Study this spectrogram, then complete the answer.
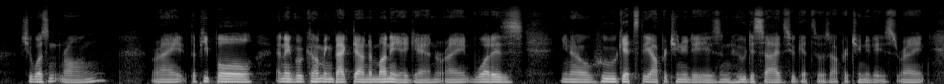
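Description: The delivery comes at a fairly quick pace with fairly even intonation. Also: man, medium pitch for a man. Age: 50s. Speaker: actor and theater producer. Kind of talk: interview. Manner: hesitant, many fillers.

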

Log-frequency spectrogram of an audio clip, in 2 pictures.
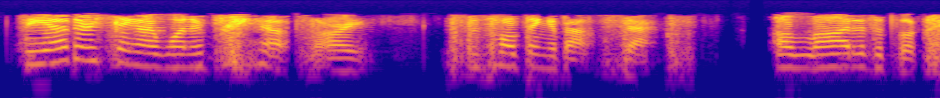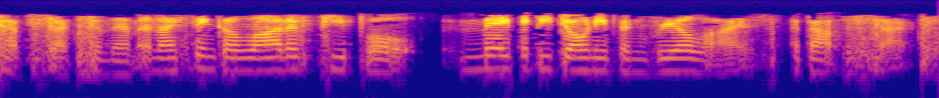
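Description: This woman has an ordinary speaking voice. Her pitch is medium, with ordinary pitch variation. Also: fairly quick pace. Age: 50s. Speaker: middle school librarian. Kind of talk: interview.

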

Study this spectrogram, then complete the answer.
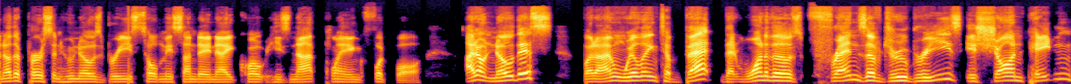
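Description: An ordinary speaking voice with lively intonation moves at a moderate pace, the sound dry and close with no echo. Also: man. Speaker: football podcaster and fan. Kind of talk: casual banter about football.

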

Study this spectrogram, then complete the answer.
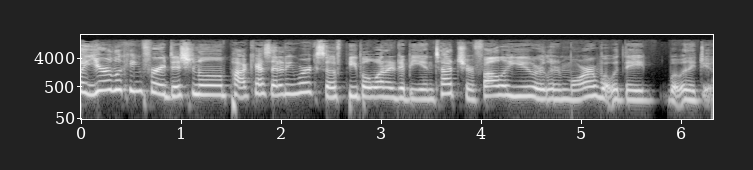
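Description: At a very fast pace with hardly any pauses, a woman's high voice moves through very wide pitch swings. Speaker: podcast co-host. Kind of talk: casual chat.

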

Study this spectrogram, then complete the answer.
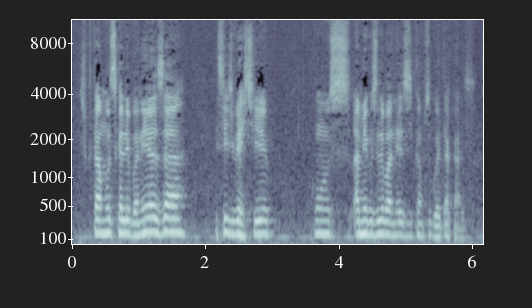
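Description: Noticeable background noise behind a man's fairly high pitch. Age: young. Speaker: cultural association leader. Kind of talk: radio interview. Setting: radio studio.

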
